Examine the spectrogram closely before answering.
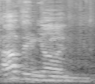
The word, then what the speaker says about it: Avignon: I'm not gonna spell that. So Avignon, A is in Adam, V is in Victor, I-G-N-O-N, Avignon, the Avignon Papacy.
